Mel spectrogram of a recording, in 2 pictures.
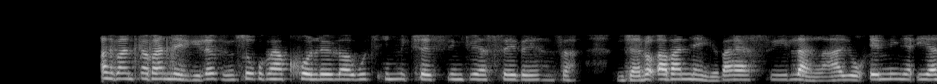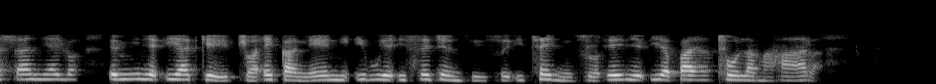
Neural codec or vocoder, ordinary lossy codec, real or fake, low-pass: codec, 16 kHz, 0.8 kbps, ZipCodec; AAC, 16 kbps; fake; 7.2 kHz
